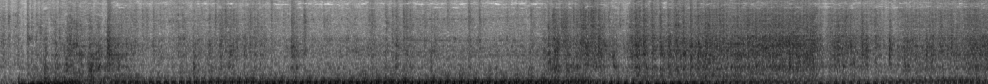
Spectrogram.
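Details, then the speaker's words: Twin-supercharged Grand Marquis with homemade dual blowers, with a hole in the side of the block: rough loud idle, fast uneven pulsing and clattery mechanical noise; abnormal engine noise, internal damage. "runs good not real sure what all that noise is but I it'll be fine"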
